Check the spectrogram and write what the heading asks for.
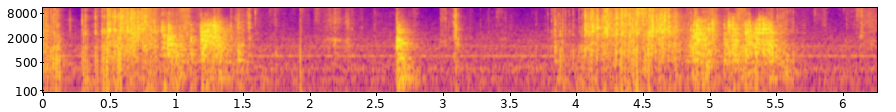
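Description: A deck of tarot cards being shuffled by hand: two stretches of papery card shuffling, a short one near the start and a longer one in the second half, with a sharp tap of the cards in between.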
